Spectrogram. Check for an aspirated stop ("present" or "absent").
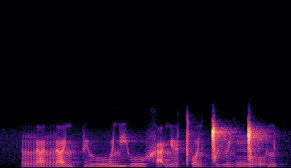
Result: absent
